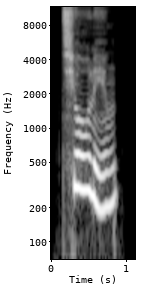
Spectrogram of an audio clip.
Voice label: "丘陵", Chinese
